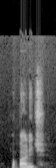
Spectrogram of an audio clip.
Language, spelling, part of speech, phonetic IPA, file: Polish, opalić, verb, [ɔˈpalʲit͡ɕ], LL-Q809 (pol)-opalić.wav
